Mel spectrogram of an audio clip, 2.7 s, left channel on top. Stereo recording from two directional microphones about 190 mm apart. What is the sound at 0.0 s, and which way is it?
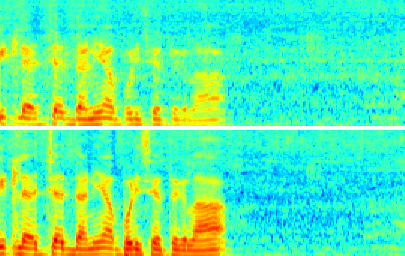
Speech, 35° right (ahead or behind).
